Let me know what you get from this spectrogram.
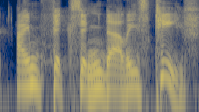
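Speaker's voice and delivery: high-pitched cartoon elf character voice. Asked for the dentist routine, answering as the elf in Hermey the elf voice. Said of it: "your Hermie voice".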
